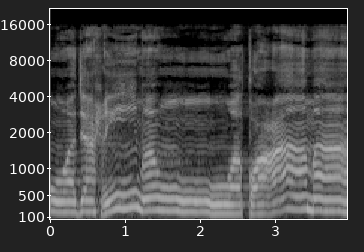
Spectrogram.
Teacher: تنوین کے بعد ادغام مع الغنہ کے 4 حرفوں میں سے واو آ جائے گی تو یہاں غنہ ہوگا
